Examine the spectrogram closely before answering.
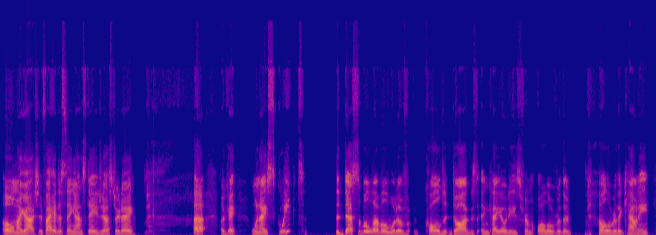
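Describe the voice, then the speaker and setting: A hoarse woman hosting a casual live stream from her country home, chatting to viewers in a rambling way and laughing often. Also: lowish voice, unhurried, bright, forceful tone. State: hoarse from allergies. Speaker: livestream host. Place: rural home.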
